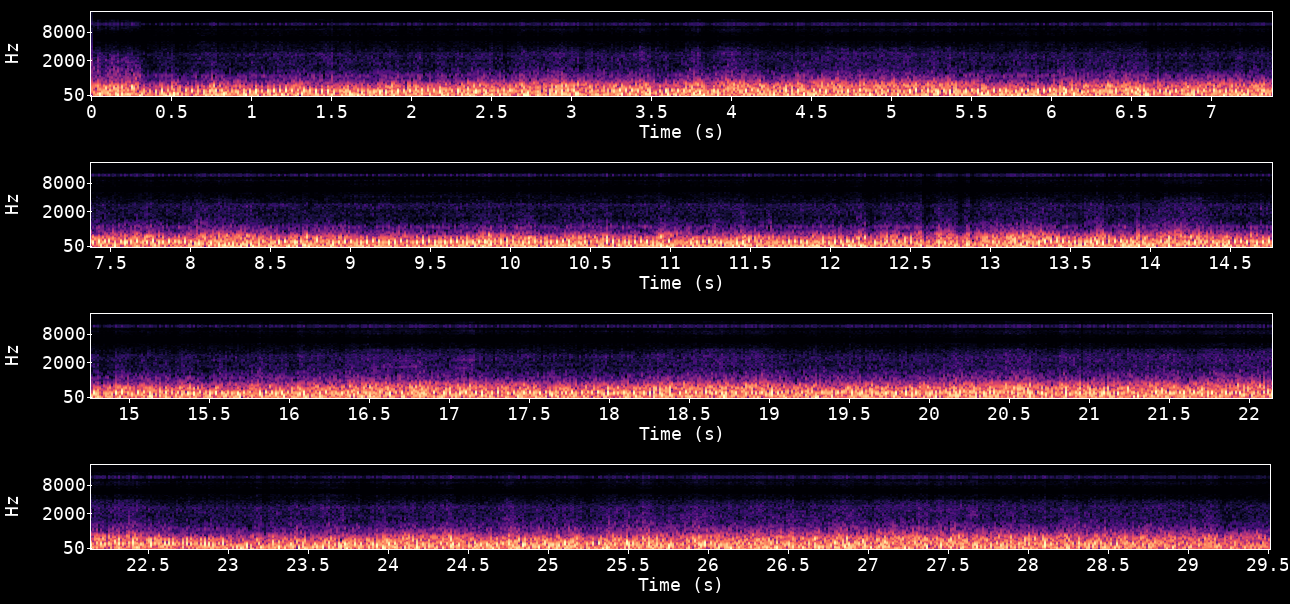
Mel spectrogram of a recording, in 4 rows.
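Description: Suzuki DR-Z400's single-cylinder four-stroke engine running steadily at cruising speed, heard with wind rush on the microphone. The engine note changes about three-quarters of the way through, and the sound fades out at the very end.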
